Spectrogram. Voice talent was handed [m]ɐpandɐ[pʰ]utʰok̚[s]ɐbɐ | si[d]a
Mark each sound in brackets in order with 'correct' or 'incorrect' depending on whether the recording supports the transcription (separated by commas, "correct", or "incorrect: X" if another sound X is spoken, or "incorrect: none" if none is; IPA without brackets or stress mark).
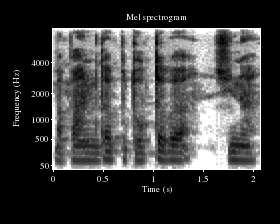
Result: correct, incorrect: p, incorrect: t, incorrect: n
